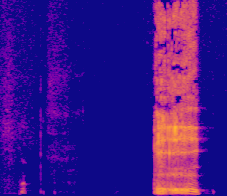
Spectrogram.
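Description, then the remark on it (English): A single loud, drawn-out belch from a man, close up, lasting about half a second with a rough, gravelly rumble, preceded by a few faint soft noises. “Your mother really appreciated your burps.”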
